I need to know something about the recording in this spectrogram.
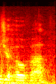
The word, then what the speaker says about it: Jehovah: get our word jehovah in english we say jehovah but that j in the hebrew is actually a y which is why it's yahweh on this is that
